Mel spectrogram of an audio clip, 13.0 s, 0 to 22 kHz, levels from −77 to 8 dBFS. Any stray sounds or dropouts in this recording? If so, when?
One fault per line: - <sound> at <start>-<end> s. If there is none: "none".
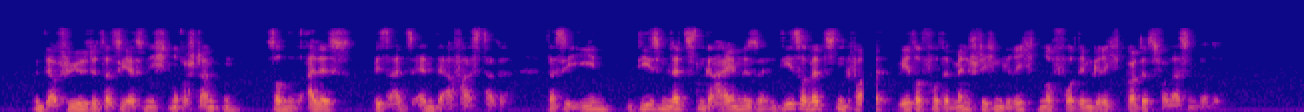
- dropout at 8.6-8.8 s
